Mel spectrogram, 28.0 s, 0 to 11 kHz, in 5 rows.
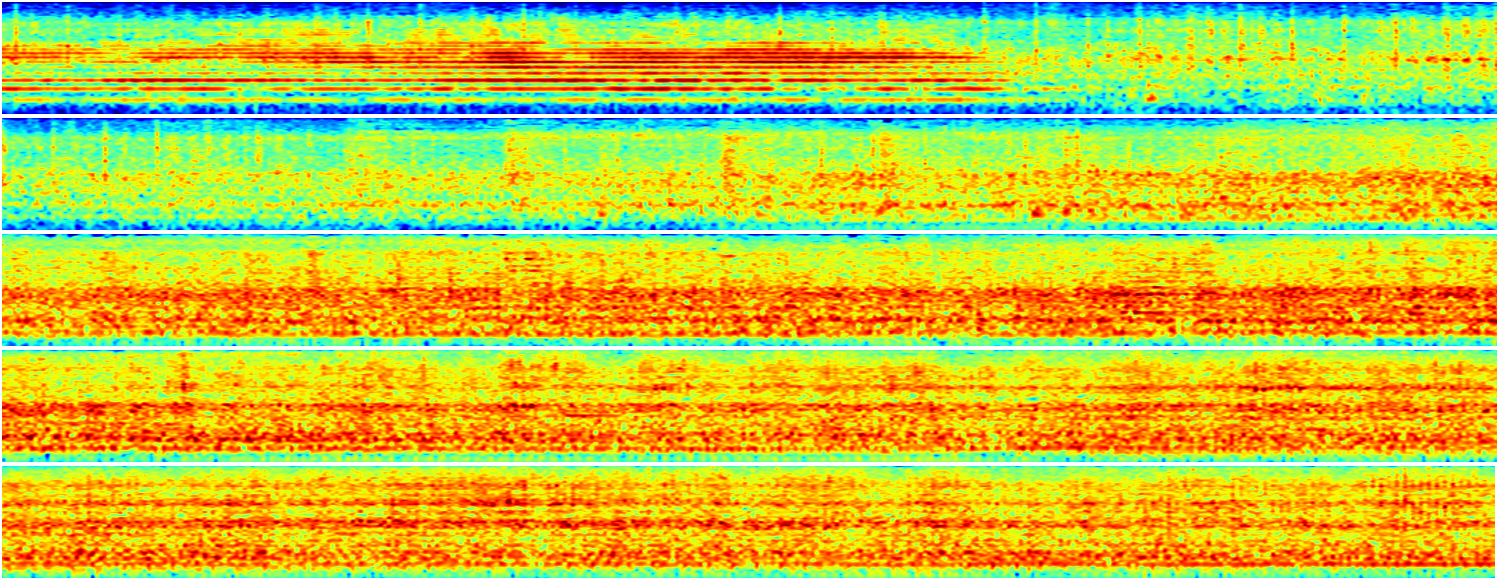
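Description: A Sri Lanka Railways Class S10 diesel multiple unit sounds its horn in a steady chord for about four seconds. Its diesel engine then runs and the train's running noise builds, growing louder over the following several seconds and staying loud as the train passes.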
